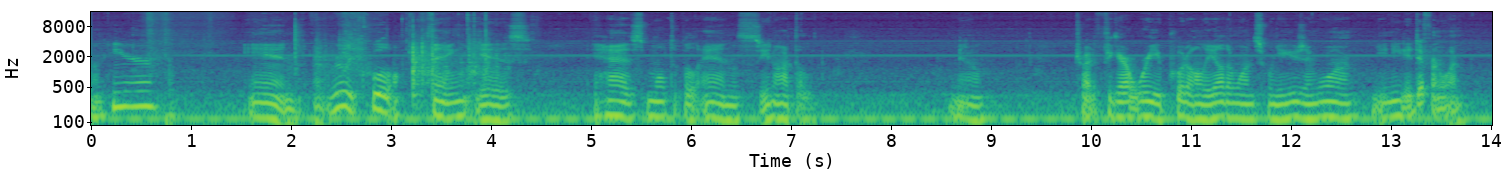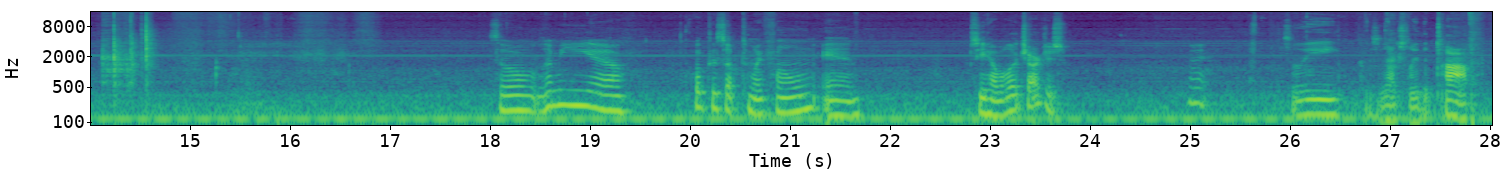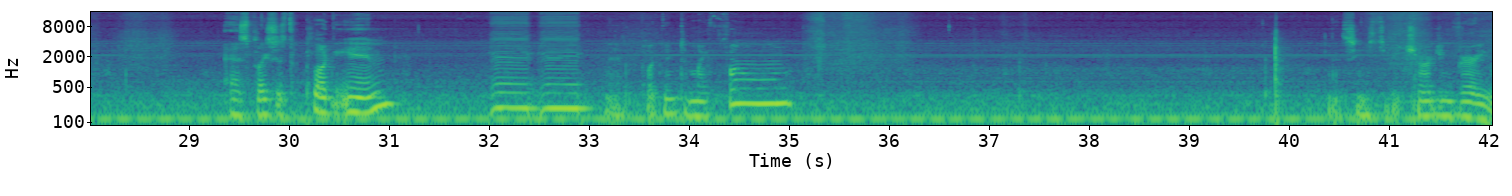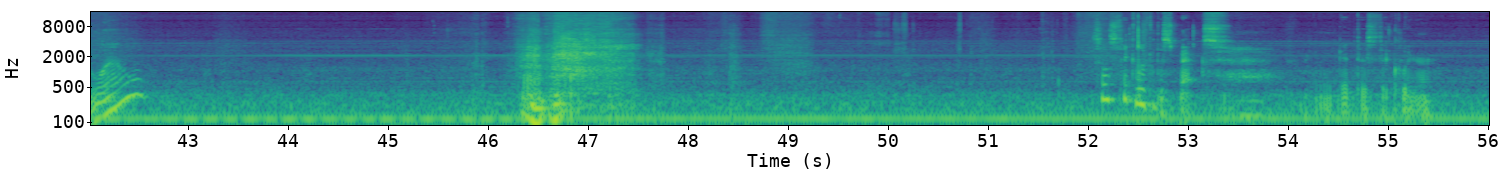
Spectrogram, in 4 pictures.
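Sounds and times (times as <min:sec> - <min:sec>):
thin high whine: 0:00.0 - 0:31.2, 0:31.9 - 0:38.6, 0:40.4 - 0:55.5
steady low hum: 0:00.0 - 0:56.0.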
